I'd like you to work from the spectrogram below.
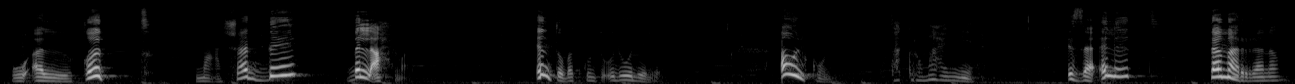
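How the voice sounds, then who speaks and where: A teacher with a Levantine Arabic accent gives a children's language lesson, stretching her words out slowly and quizzing her viewers again and again. Her voice is fairly high-pitched.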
